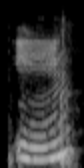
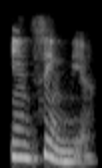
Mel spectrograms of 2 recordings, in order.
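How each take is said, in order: First: Insignia split into in, sig, nia with long pauses; syllable by syllable. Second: Said in the usual way. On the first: Shown as a demonstration. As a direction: dictate Insignia as three isolated syllables. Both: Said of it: "Separemos insignia".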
